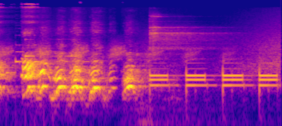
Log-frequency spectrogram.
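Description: Several dogs bark and yip in quick, overlapping bursts, fairly loud, for about two seconds, then four evenly spaced electronic beeps follow.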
